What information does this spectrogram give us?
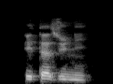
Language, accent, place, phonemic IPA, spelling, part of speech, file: French, France, Lyon, /e.ta.z‿y.ni/, Etats-Unis, proper noun, LL-Q150 (fra)-Etats-Unis.wav
- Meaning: alternative spelling of États-Unis (“United States (a country in North America)”)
